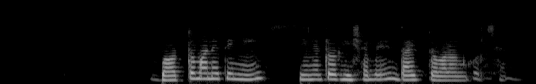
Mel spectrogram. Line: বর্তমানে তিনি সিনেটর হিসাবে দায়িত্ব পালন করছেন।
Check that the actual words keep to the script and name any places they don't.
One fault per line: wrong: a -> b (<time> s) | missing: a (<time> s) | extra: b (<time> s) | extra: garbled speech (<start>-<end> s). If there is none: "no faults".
no faults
